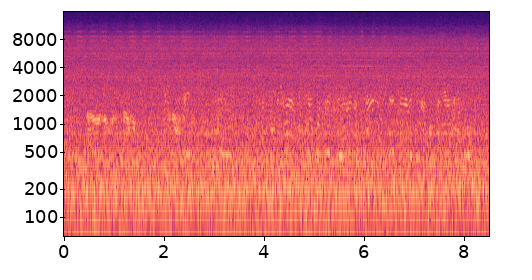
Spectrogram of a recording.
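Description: Steady in-flight cockpit noise of an airliner: an even rush of air with a low hum underneath. Faint voices come through now and then.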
